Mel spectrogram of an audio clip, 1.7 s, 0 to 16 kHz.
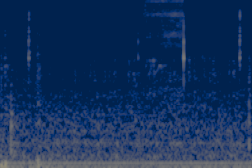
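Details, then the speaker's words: Hard drive on a Kingwin SATA/IDE USB adapter powered by its 1 A supply: faint irregular clicks over a low hum as the drive fails to spin up; owner suspects the power supply is too weak. "It's clicking right now, and the clicking it's not starting."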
